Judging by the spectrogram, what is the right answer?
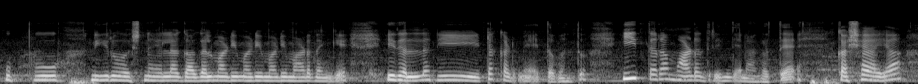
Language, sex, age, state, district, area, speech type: Kannada, female, 30-45, Karnataka, Mandya, rural, spontaneous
